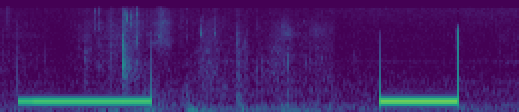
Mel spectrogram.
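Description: A telephone ringing tone while a call is placed: a steady, moderately loud electronic beep lasting about a second, a pause, then the tone starting again.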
